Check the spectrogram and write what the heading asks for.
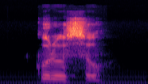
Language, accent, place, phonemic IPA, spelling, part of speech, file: French, France, Lyon, /kɔ.lɔ.so/, colossaux, adjective, LL-Q150 (fra)-colossaux.wav
- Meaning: masculine plural of colossal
